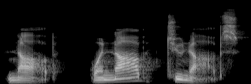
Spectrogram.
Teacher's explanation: We see the word knob has a K, and the K is silent. Don't pronounce the K. Start with the N sound.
